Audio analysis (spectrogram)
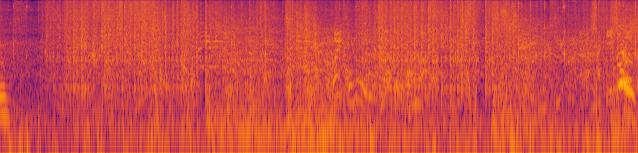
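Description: Rapid bursts of automatic gunfire from the shooter game Point Blank rattle continuously and loudly, with booms and shots layered over a dense battle din while someone talks over the action.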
